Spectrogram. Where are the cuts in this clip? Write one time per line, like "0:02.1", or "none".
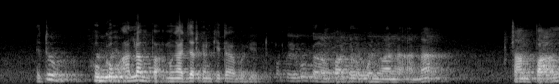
0:03.0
